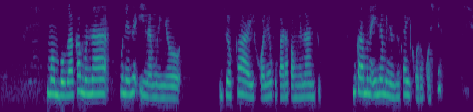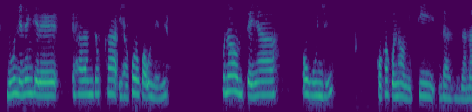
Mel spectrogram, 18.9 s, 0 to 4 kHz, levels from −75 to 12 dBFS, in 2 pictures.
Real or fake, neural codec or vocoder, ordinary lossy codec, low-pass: real; none; MP3, 16 kbps; 3.6 kHz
